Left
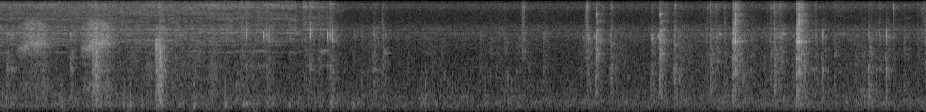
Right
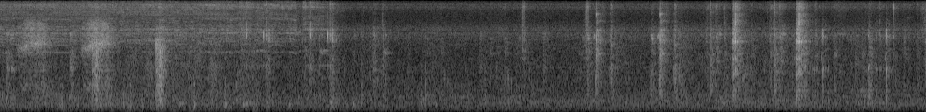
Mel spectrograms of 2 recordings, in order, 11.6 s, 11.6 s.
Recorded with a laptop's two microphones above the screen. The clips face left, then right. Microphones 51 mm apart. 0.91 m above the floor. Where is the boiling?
No boiling in this recording.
